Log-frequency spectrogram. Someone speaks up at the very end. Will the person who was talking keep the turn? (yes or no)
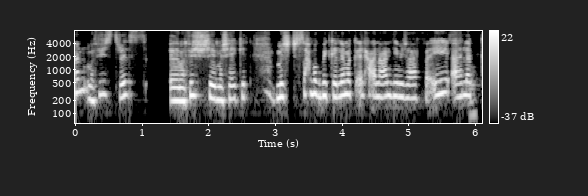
yes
